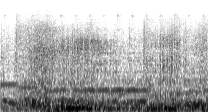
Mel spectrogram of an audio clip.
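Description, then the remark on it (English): Several lions roar together in a loud, sustained chorus of deep, rumbling growls that fill the whole moment without pause, powerful, with no talking; in The Lion King, Simba, Kovu, Nala and Kiara roar on the promontory. “Linus's roar with Simba and his family.”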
